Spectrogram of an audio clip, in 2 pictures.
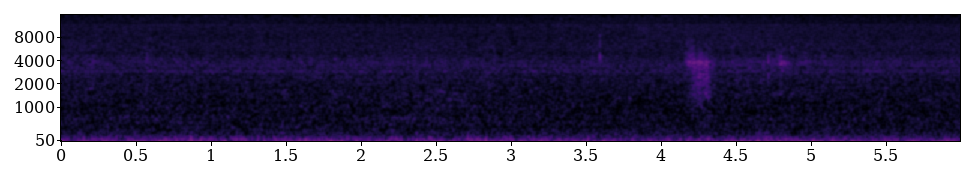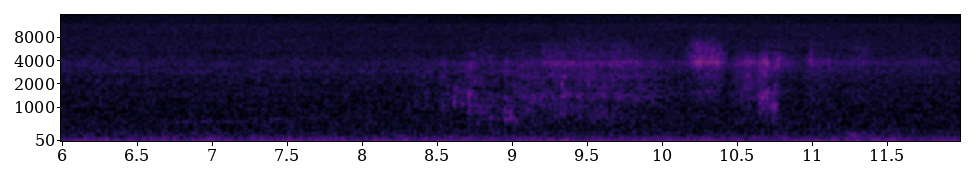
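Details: Steady hiss and low rumble like distant rain or wind, with a few faint brief rustles and no clear animal call.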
